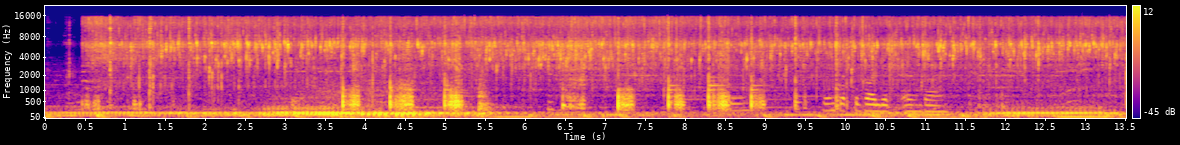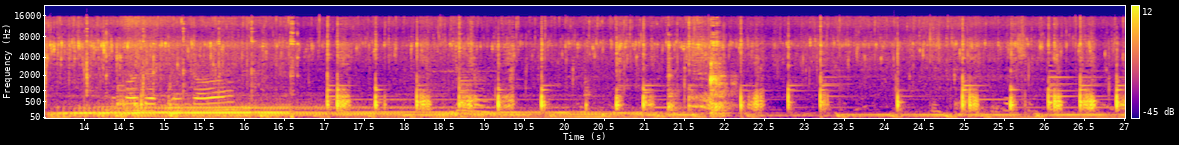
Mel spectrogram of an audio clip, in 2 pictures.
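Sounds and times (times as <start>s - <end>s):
food sizzling in hot oil: 0.4s - 27.0s
utensil knocking against pan: 24.9s - 27.0s.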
